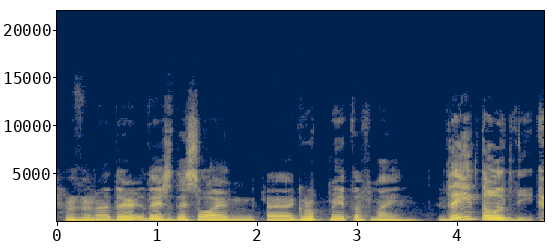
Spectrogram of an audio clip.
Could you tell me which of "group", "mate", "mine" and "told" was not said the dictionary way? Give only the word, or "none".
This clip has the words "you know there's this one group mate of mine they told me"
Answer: none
